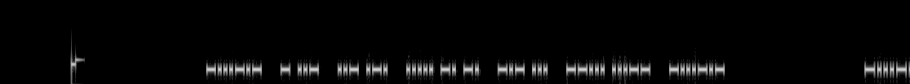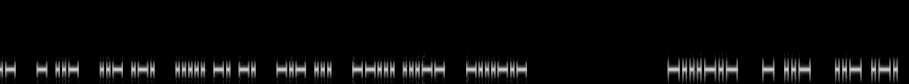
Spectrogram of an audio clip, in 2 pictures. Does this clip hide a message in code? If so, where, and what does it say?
Yes: Morse code from 2.1 to 18.1 s, heard as a keyed tone, about 37 wpm, 700 Hz. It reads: <BK> TU UR 5NN KS 73 <BK> <BK> TU UR 5NN KS 73 <BK> <BK> TU UR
